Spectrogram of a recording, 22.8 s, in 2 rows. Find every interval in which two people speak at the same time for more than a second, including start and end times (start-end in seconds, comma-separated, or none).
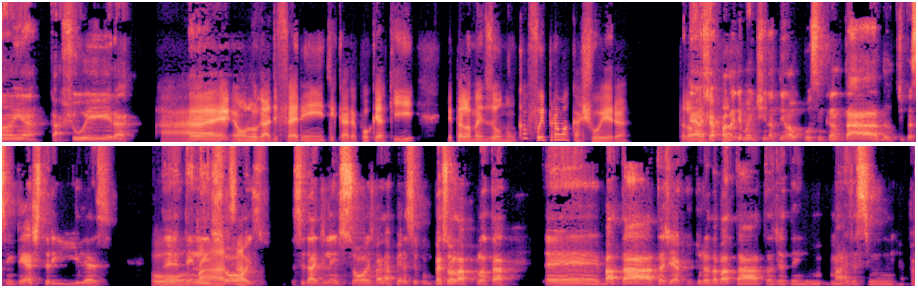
13.3-14.6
